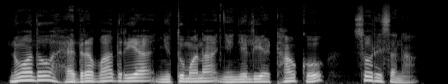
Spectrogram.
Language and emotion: Santali, neutral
